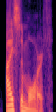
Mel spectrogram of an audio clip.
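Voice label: "isomorph", American English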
